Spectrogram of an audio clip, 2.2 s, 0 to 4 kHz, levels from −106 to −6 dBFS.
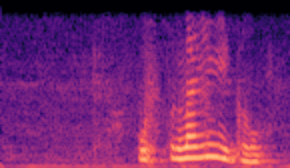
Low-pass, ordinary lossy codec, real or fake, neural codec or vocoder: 3.6 kHz; none; fake; codec, 16 kHz in and 24 kHz out, 1.1 kbps, FireRedTTS-2 codec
